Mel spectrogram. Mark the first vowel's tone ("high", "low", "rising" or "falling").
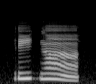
high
